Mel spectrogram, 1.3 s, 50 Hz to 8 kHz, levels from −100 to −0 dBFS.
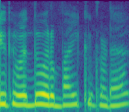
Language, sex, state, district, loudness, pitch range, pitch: Tamil, female, Tamil Nadu, Kanyakumari, -15 LUFS, 245-270 Hz, 250 Hz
